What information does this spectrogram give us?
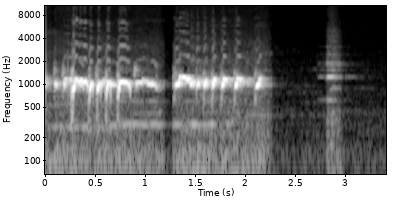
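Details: Local zebra dove song used to lure other zebra doves: two bursts of rapid, warbling cooing notes with a stuttered rhythm, each about a second long, then a brief faint note after a pause.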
